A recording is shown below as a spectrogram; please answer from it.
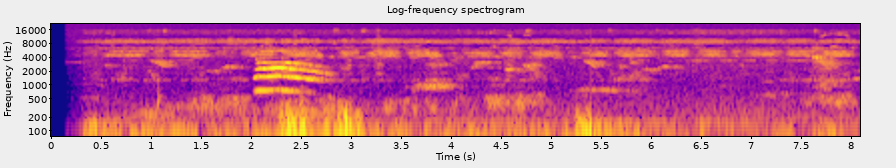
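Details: Bengal cat being affectionate and clingy indoors. It gives a single clear meow that rises and then falls, followed by soft short sounds and a faint steady hum.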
